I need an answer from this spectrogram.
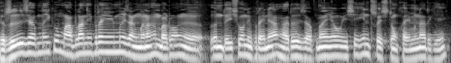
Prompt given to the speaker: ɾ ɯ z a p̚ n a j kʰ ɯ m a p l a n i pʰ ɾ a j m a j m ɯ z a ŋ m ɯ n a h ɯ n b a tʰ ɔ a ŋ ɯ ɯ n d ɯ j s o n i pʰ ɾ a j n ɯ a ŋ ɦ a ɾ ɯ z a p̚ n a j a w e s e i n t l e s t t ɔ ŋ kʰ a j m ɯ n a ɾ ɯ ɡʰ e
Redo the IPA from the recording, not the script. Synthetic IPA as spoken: ɾ ɯ z a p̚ n a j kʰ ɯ m a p l a n i pʰ ɾ a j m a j m ɯ z a ŋ m ɯ n a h ɯ n b a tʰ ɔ a ŋ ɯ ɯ n d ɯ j s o n i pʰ ɾ a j n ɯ a ŋ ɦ a ɾ ɯ z a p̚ n a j a w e s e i n t ɾ e s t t ɔ ŋ kʰ a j m ɯ n a ɾ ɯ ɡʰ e

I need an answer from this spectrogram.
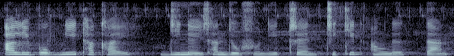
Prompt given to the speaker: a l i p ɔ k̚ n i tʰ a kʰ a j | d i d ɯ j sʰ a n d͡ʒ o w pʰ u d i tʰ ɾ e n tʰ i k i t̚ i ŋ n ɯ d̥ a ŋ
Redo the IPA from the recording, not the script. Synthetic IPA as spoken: a l i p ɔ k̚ n i tʰ a kʰ a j | d i n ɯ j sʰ a n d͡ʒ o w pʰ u n i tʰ ɾ e n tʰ i k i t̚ a ŋ n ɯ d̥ a n

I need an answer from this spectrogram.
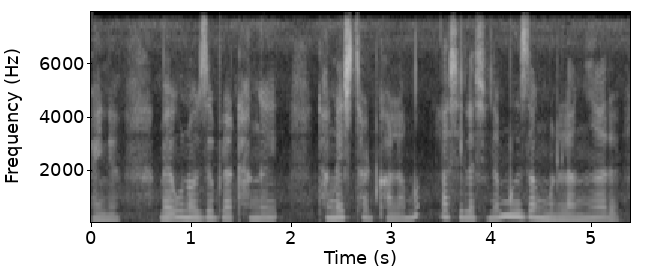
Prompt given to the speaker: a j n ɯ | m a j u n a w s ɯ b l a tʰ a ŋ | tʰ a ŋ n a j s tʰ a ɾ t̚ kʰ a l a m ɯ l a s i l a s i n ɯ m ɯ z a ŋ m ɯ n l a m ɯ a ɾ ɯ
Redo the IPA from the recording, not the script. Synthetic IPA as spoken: a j n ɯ | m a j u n a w z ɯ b l a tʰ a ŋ | tʰ a ŋ n a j s tʰ a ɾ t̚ kʰ a l a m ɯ l a s i l a s i n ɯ m ɯ z a ŋ m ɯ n l a ŋ ɯ a ɾ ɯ

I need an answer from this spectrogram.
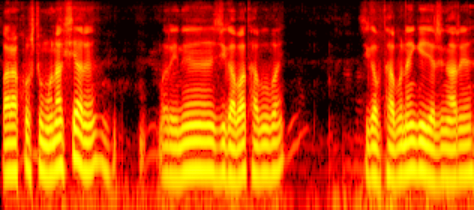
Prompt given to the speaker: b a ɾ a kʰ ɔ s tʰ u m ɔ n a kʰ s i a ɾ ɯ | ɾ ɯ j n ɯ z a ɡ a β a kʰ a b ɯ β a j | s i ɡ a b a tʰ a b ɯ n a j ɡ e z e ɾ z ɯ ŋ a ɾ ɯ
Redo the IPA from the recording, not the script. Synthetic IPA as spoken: b a ɾ a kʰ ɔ s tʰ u m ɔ n a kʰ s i a ɾ ɯ | ɾ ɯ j n ɯ z i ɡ a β a tʰ a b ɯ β a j | z i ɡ a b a tʰ a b ɯ n a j ɡ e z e ɾ z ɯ ŋ a ɾ ɯ

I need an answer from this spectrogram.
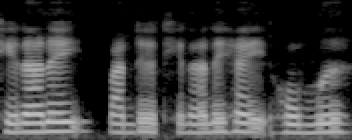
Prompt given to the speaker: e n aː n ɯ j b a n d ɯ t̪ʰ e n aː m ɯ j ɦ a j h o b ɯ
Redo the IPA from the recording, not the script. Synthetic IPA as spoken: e n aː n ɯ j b a n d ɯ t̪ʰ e n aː n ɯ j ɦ a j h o m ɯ

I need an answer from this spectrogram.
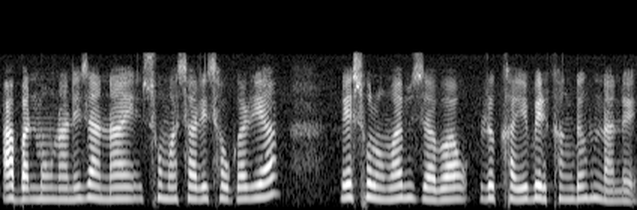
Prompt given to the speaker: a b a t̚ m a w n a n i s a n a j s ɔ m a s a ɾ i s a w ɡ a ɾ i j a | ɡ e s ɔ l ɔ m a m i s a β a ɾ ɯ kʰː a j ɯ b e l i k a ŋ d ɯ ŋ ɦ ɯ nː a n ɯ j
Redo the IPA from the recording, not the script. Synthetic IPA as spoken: a b a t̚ m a w n a n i z a n a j s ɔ m a s a ɾ i s a w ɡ a ɾ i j a | b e s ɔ l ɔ m a b i z a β a ɾ ɯ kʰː a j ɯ b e ɾ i kʰ a ŋ d ɯ ŋ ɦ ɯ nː a n ɯ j

